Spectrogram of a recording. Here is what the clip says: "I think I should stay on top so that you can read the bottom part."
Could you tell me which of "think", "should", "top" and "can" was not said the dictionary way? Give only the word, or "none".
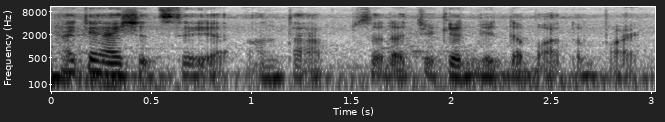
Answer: think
